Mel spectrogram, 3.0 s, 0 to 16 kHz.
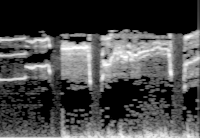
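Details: Young female bald eagle at the nest on 24 June 2020, after overshooting a landing while the adults deliver prey and a live fish; long, high, whistled tones with harmonics, sliding and held, over low rumbling noise.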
